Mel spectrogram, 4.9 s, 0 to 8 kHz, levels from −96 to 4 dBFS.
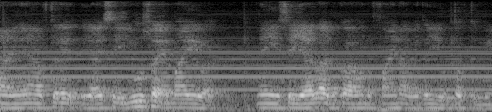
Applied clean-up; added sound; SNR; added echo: none; Wind instrument, woodwind instrument; 14 dB; reverberation time 0.7 s.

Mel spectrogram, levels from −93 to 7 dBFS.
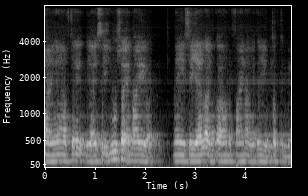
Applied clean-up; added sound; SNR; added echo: neural separator model SepFormer DNS4.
